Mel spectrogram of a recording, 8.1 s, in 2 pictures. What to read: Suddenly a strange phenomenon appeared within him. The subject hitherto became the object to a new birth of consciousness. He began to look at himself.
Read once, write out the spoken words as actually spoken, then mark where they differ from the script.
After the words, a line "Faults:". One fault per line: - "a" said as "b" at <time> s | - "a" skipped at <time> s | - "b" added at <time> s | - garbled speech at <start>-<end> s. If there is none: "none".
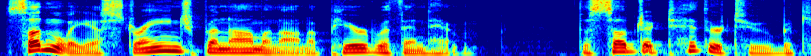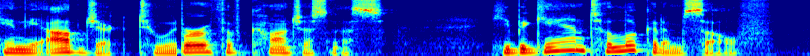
Suddenly a strange phenomenon appeared within him. The subject hitherto became the object to a birth of consciousness. He began to look at himself.
Faults:
- "new" skipped at 5.0 s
